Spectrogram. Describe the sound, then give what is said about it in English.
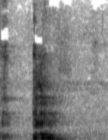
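A single throat clear, a short raspy burst of about half a second that follows a faint low murmur and then trails off. “excuse me. I'm like clearing my throat.”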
